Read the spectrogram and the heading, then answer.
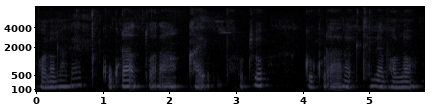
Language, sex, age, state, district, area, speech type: Odia, male, 18-30, Odisha, Nabarangpur, urban, spontaneous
